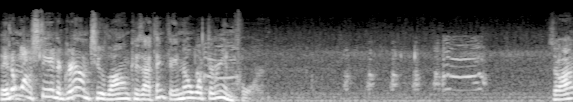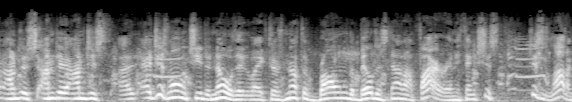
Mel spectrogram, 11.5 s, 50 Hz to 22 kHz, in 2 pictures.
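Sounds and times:
speech: 0.0 - 2.7, 5.5 - 11.4
chickens clucking and squawking indoors: 1.8 - 2.6, 3.2 - 11.4.

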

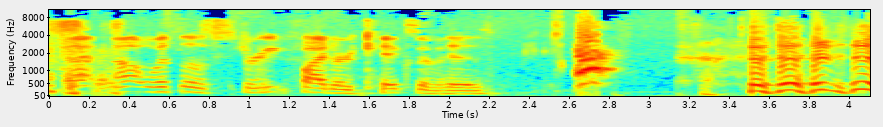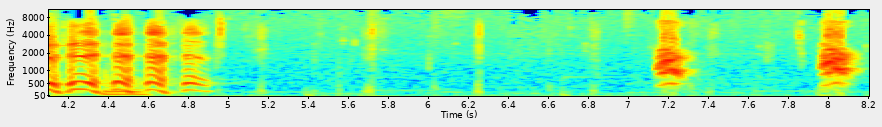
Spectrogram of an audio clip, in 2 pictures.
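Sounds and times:
laughter: 0.0 - 0.5, 3.2 - 5.0
speech: 0.0 - 5.1
dog barking in a played video: 2.6 - 2.9, 7.1 - 8.2.

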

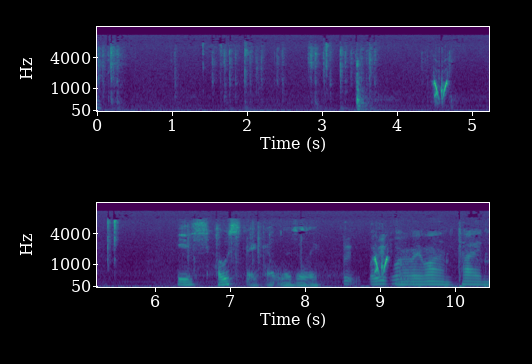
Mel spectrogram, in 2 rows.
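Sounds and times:
typing on a computer keyboard: 0.0 - 0.4, 1.4 - 3.8
speech: 6.3 - 10.4.

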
